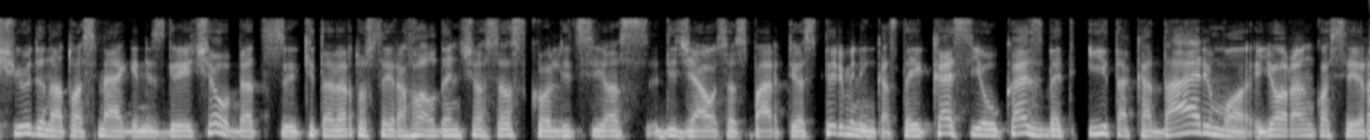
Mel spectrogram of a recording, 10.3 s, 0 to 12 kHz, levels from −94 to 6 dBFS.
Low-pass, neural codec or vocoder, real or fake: 7.2 kHz; codec, 16 kHz, 16 kbps, FunCodec, trained on Chinese and English, 50 frames a second; fake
